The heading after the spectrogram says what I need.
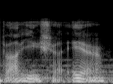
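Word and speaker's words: וישאר: You have the pronunciation, vayishaer, and you have the Hebrew, var-yishaer.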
